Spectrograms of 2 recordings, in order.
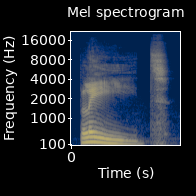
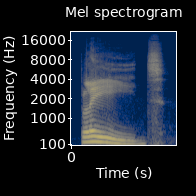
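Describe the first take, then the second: The two takes are said the same way.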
